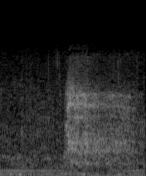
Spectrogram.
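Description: A man's sharp, breathy exhale after swallowing a drink. It starts about a second in and trails off.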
